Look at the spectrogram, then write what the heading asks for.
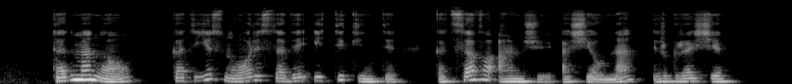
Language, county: Lithuanian, Panevėžys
